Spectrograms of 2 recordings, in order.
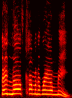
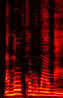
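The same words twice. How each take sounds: First: Pitched way up on "love"; "love" sung out high and bright; high delighted emphasis. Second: Said in the usual way. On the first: Real, not acted. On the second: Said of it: "but they love coming around me".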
